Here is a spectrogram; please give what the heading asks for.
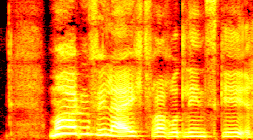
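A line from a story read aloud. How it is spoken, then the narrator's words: Calling out. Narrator (German): rief er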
